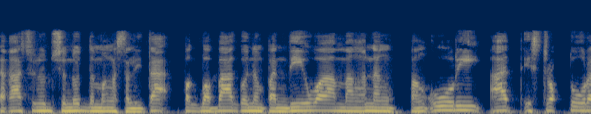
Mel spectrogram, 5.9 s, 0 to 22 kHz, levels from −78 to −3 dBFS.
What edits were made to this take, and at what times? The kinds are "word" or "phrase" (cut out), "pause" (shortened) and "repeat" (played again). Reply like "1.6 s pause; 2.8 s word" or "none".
3.6 s word; 4.0 s word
